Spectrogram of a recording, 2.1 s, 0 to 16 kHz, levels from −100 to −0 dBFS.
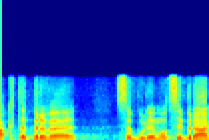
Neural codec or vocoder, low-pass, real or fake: codec, 16 kHz, 0.7 kbps, FocalCodec; 7.2 kHz; fake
